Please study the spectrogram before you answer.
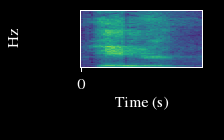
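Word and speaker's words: hygge: Por outro lado, eles têm uma filosofia que se chama Hig, acho que se fala assim, Hig.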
